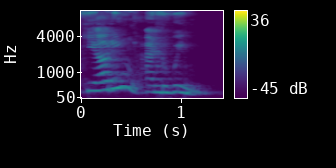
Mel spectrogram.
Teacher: a stressed syllable is rhyming with an unstressed one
